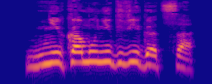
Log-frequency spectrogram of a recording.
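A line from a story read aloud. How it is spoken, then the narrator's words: Annoyed bark. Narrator (Russian): досадливо рявкнул он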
